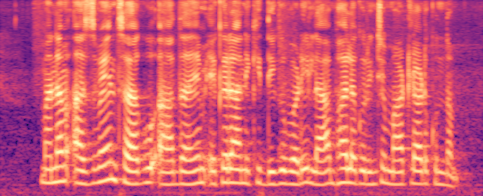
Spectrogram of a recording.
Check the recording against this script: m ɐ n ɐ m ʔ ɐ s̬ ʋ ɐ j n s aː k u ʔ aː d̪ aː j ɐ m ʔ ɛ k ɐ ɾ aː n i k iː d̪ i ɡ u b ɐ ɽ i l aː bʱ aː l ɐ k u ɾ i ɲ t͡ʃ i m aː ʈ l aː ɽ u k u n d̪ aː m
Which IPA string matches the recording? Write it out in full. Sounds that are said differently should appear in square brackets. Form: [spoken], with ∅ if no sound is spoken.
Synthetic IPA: m ɐ n ɐ m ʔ ɐ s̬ ʋ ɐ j n s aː [ɡ] u ʔ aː d̪ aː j ɐ m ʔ ɛ k ɐ ɾ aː n i k [i] d̪ i ɡ u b ɐ ɽ i l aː bʱ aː l ɐ [ɡ] u ɾ i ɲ t͡ʃ i m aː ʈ l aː ɽ u k u n d̪ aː m

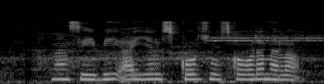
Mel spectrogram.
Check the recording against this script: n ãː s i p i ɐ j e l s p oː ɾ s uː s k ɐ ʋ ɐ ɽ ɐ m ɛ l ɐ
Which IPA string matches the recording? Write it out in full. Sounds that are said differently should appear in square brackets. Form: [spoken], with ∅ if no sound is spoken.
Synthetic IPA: n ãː s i [b] i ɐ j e l s [k] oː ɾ s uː s k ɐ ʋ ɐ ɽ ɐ m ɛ l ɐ

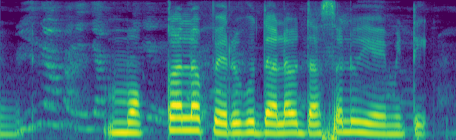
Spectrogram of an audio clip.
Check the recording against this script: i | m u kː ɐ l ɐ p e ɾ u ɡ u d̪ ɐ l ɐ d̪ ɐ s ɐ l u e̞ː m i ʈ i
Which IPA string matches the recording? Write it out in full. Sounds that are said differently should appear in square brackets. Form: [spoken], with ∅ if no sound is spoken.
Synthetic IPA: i | m [ɔ] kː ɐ l ɐ p e ɾ u ɡ u d̪ ɐ l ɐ d̪ ɐ s ɐ l u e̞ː m i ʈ i

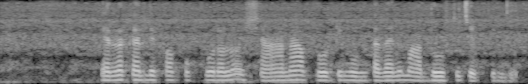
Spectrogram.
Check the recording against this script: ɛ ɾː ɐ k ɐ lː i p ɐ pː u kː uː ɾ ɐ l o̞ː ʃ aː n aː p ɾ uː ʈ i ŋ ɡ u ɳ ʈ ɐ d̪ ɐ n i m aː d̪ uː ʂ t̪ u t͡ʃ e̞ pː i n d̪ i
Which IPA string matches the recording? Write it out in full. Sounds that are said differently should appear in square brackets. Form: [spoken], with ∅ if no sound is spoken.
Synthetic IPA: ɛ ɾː ɐ k ɐ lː i p ɐ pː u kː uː ɾ ɐ l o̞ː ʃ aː n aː p ɾ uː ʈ i ŋ ɡ u ɳ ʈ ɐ d̪ ɐ n i m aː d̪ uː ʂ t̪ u t͡ʃ e̞ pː i n d̪ i

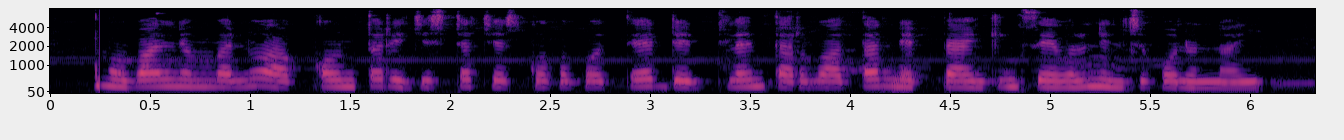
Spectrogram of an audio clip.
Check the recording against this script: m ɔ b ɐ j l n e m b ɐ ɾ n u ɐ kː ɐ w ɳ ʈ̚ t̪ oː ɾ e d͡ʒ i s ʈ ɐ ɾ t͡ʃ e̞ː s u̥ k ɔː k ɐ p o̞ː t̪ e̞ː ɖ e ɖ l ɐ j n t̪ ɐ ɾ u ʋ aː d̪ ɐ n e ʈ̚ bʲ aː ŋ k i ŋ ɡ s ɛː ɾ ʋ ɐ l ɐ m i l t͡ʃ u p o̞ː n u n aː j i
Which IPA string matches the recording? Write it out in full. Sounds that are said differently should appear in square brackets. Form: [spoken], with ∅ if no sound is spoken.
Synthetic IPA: m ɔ b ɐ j l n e m b ɐ ɾ n u ɐ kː ɐ w ɳ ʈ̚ t̪ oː ɾ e d͡ʒ i s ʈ ɐ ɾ t͡ʃ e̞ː s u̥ k ɔː k ɐ p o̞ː t̪ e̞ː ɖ e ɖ l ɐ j n t̪ ɐ ɾ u ʋ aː [t̪] ɐ n e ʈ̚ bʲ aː ŋ k i ŋ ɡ s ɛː [∅] ʋ ɐ l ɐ [n] i l t͡ʃ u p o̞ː n u [nː] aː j i

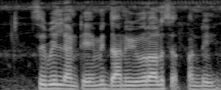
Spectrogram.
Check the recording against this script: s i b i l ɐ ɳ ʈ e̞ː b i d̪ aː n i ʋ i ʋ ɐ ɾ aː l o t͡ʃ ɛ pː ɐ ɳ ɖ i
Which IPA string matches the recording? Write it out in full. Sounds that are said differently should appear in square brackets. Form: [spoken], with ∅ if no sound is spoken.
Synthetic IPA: s i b i l ɐ ɳ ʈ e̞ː [m] i d̪ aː n i ʋ i ʋ ɐ ɾ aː l [u] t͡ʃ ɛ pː ɐ ɳ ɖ i

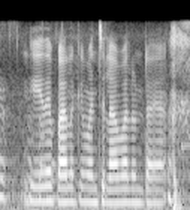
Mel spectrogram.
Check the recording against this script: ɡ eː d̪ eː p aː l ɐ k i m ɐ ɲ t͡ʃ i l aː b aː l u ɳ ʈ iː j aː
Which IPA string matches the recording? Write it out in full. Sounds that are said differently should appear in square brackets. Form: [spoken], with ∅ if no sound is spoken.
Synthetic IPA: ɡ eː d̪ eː p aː l ɐ k i m ɐ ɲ t͡ʃ i l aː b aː l u ɳ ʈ [aː] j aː

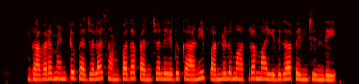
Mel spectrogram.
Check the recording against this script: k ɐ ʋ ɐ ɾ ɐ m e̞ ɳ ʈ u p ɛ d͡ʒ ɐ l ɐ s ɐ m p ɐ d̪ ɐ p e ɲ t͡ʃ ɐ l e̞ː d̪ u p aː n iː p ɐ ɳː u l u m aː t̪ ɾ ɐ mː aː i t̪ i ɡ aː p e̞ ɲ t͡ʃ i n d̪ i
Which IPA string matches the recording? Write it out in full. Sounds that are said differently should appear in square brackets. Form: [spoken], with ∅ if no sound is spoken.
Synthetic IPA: [ɡ] ɐ ʋ ɐ ɾ ɐ m e̞ ɳ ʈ u p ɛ d͡ʒ ɐ l ɐ s ɐ m p ɐ d̪ ɐ p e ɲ t͡ʃ ɐ l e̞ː d̪ u [k] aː n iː p ɐ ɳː u l u m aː t̪ ɾ ɐ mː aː i [d̪] i ɡ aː p e̞ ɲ t͡ʃ i n d̪ i

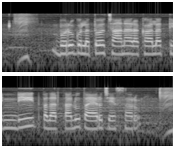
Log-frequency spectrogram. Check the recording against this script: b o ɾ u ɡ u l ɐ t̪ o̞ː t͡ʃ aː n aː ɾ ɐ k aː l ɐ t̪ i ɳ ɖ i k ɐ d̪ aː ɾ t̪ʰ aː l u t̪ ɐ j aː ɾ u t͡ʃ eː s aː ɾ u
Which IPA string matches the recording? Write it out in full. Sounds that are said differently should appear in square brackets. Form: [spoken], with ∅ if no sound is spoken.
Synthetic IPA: b o ɾ u ɡ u l ɐ t̪ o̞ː t͡ʃ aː n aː ɾ ɐ k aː l ɐ t̪ i ɳ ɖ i [p] ɐ d̪ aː ɾ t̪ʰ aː l u t̪ ɐ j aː ɾ u t͡ʃ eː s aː ɾ u

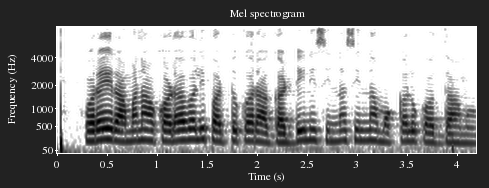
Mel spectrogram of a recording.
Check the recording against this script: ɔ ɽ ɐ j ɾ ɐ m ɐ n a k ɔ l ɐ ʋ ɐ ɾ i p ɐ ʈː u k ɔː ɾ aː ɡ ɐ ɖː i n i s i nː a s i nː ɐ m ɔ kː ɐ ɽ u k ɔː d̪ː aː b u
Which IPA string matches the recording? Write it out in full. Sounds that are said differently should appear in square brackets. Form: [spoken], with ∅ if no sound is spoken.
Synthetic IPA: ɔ [ɾ] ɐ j ɾ ɐ m ɐ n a k ɔ [ɽ] ɐ ʋ ɐ [l] i p ɐ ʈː u k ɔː ɾ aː ɡ ɐ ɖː i n i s i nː [ɐ] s i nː ɐ m ɔ kː ɐ [l] u k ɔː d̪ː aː [m] u

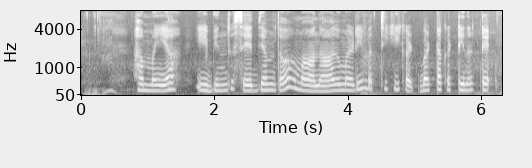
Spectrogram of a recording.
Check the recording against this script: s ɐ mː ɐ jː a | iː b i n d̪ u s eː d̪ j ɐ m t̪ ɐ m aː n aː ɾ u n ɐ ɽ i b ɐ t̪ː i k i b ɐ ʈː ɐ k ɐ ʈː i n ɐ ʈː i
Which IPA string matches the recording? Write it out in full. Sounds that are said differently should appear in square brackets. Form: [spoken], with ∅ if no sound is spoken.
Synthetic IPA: [h] ɐ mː ɐ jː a | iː b i n d̪ u s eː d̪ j ɐ m t̪ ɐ m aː n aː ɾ u [m] ɐ ɽ i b ɐ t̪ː i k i b ɐ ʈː ɐ k ɐ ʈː i n ɐ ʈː [e]

